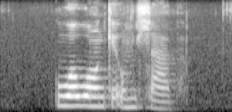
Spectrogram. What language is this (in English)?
Zulu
